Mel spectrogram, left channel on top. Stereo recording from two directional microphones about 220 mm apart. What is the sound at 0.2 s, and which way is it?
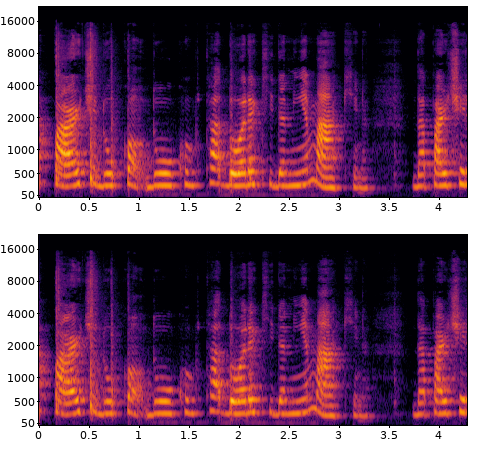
Speech, 30° left (ahead or behind).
